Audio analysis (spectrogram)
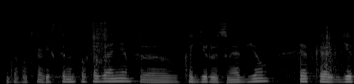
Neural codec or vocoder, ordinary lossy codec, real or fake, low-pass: none; none; real; none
